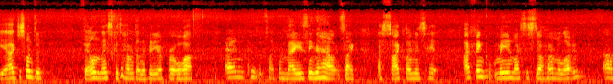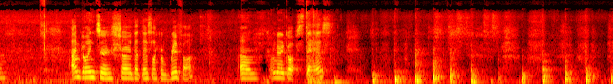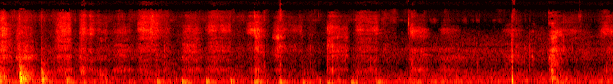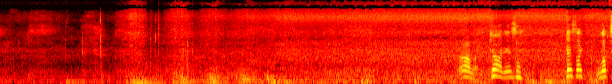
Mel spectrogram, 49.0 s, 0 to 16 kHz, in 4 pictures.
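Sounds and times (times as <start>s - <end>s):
wind buffeting microphone: 0.0s - 15.1s, 37.4s - 49.0s
heavy rain pouring: 0.0s - 20.2s, 39.1s - 49.0s
footsteps on wooden stairs: 17.7s - 33.0s.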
